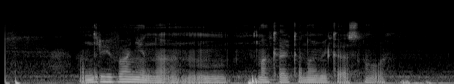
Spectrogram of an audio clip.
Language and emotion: Russian, neutral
